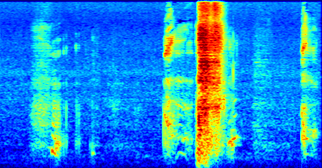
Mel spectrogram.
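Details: A person who says they look quite ill takes a quick in-breath, then gives one loud, explosive burst of air. A single sneeze.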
